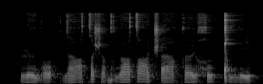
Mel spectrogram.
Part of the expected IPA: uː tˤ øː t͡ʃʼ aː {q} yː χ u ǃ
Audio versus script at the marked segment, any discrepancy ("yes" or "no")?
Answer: no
